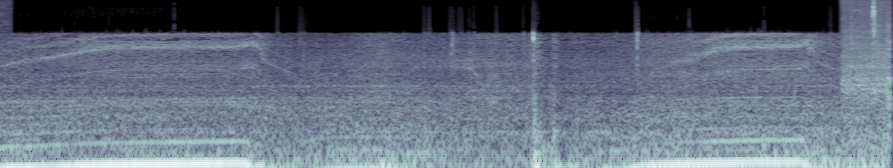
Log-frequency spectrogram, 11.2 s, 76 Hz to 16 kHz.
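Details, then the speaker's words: Volvo 780 Bertone with its factory turbo: rough running engine with a rising and falling whistle as it revs; the turbo has shaft play and sticks when spun by hand, diagnosed as failing and due for replacement. "is making just terrible terrible noises so it looks like the turbos probably bad on the 780"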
